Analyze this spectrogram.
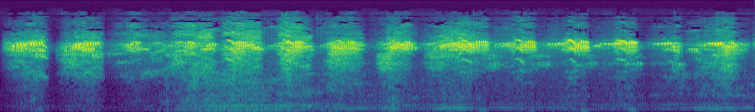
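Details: Hill myna youngster from Jember, still hand-reared, keeps up a long series of harsh, grating begging calls, roughly fifteen bursts at an uneven pace. A low rumble of background noise runs throughout.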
